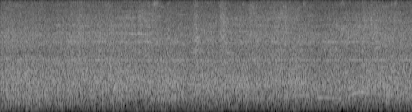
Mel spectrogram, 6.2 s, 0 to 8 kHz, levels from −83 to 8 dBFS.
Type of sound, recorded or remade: recorded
